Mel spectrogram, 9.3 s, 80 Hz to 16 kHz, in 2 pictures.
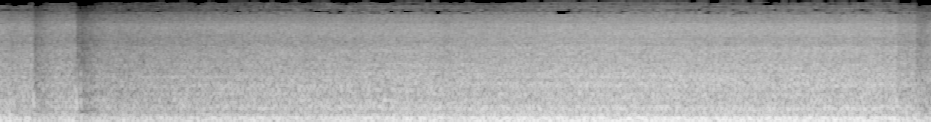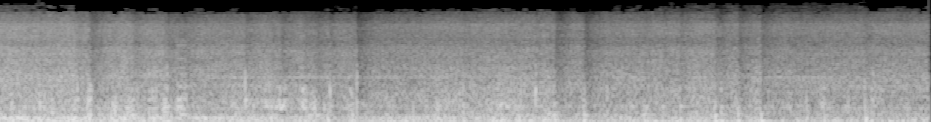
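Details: Coleman DGAX056BDTA manufactured-home furnace, constant-torque ECM blower with 24-volt taps set to high: loud rushing air roar swells a few seconds then eases to lower hum when main blower runs; excessive blower noise from high speed tap, fix is lowering the speed.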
